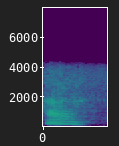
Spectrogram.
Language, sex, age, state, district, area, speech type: Bodo, female, 30-45, Assam, Kokrajhar, rural, conversation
